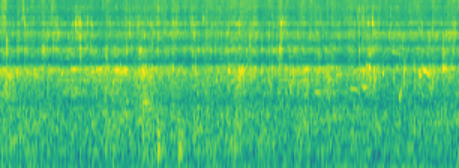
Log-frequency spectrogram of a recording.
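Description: Cracked salted eggs being washed in water, a soft steady trickle and slosh of running water, faint and continuous with no talk.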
